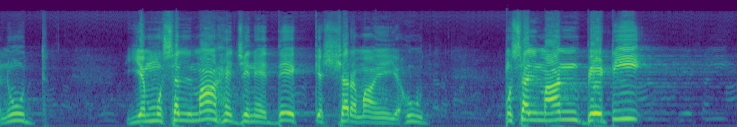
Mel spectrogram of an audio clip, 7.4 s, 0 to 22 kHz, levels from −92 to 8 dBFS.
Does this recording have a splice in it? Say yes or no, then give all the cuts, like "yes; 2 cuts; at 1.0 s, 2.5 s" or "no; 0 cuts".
yes; 1 cut; at 5.0 s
